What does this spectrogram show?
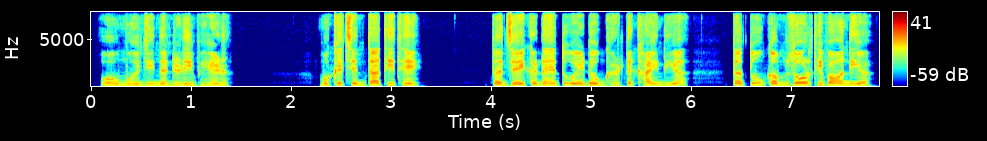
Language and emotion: Sindhi, fearful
